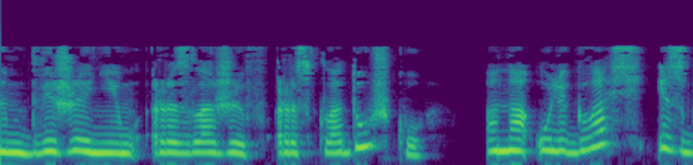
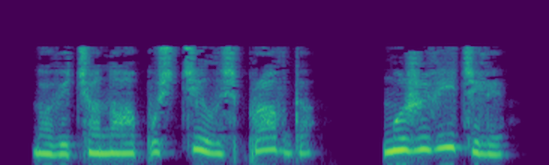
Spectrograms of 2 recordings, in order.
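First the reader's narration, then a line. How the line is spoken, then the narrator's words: Whisper. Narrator (Russian): прошептал он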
